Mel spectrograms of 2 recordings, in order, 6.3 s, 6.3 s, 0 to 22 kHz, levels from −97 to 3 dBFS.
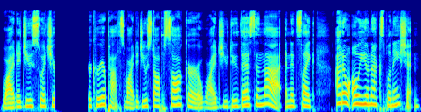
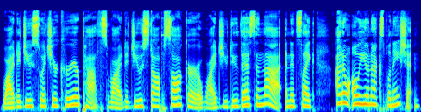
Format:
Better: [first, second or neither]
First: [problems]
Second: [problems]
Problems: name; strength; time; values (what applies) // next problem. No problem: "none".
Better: second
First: audio freezing; at 1 s for 0.5 s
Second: none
